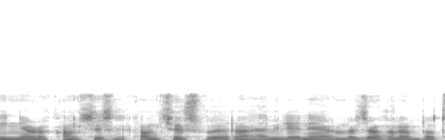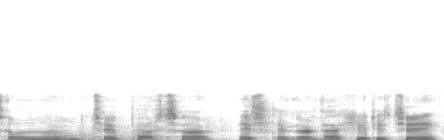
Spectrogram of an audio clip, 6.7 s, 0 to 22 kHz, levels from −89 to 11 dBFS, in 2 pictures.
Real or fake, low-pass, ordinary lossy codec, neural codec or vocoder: fake; 7.2 kHz; none; codec, 44.1 kHz, 3.4 kbps, Pupu-Codec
